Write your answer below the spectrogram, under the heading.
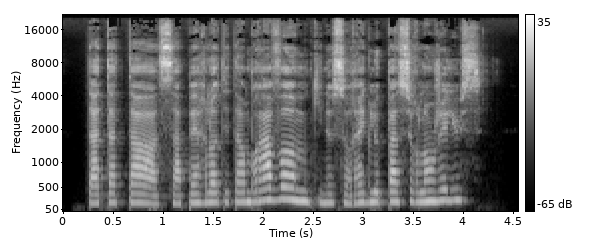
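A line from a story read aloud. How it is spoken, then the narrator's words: Sneering reply. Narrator (French): Il répondait en ricanant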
